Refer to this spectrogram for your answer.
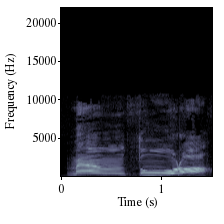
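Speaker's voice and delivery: Manthura said very slowly, the th clear; slow drawn-out demo. Shown as a demonstration. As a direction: stretch it out for students. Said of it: "So we're gonna say manthur".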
